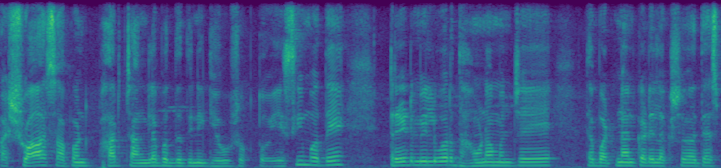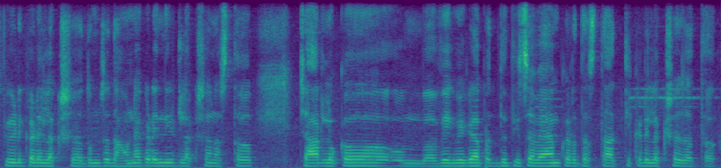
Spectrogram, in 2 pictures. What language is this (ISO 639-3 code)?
mar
